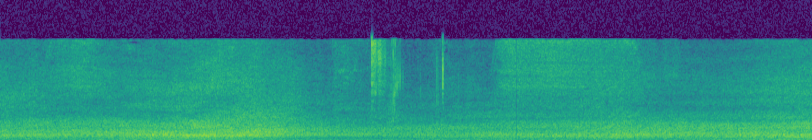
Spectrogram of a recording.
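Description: Cars passing on a multi-lane road, a steady hiss of tyres and engines that swells as a car goes by about a second in, eases off, then builds again as more cars approach.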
